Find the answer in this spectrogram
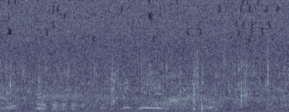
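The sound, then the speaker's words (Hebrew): Water drips and trickles along the path of an avalanche, a continuous wet rushing murmur with a voice talking over it. “וכאן זה מטפטף.”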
